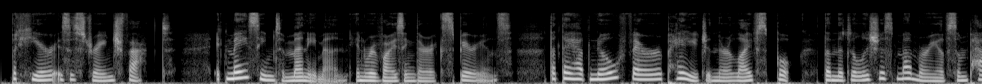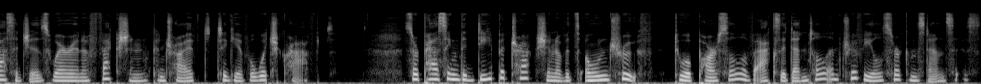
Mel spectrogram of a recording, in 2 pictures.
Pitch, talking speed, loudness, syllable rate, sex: 195 Hz, 170 wpm, -19 LUFS, 5.2 syllables/s, female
